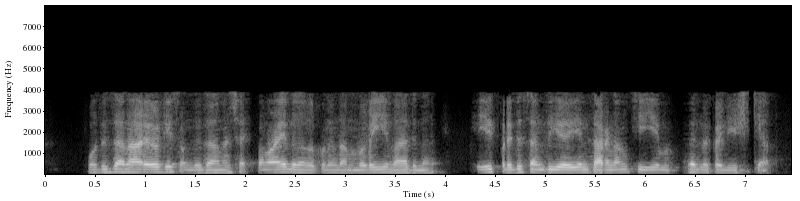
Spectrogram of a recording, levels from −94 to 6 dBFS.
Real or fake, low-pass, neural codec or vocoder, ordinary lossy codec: fake; 7.2 kHz; codec, 16 kHz, 0.5 kbps, X-Codec, HuBERT features, trained on general audio; AAC, 16 kbps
